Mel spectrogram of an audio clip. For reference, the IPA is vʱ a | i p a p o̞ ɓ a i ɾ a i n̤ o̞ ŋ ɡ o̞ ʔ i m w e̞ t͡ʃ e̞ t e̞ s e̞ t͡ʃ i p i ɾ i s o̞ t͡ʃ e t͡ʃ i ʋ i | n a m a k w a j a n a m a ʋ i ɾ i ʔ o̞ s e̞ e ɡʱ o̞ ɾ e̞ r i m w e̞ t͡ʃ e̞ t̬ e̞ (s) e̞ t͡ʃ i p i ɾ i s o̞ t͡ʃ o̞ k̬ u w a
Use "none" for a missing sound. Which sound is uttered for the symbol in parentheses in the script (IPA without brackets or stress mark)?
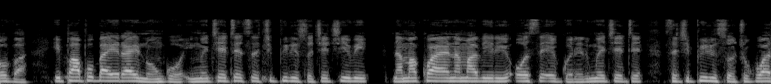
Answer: s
